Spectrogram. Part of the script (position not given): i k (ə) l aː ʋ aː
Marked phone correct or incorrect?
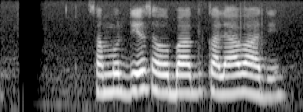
incorrect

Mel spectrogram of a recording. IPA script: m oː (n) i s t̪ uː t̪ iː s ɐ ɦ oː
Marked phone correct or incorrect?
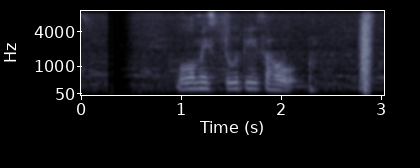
incorrect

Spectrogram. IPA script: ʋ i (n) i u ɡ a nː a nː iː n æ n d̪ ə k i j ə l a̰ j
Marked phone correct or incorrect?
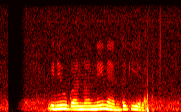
correct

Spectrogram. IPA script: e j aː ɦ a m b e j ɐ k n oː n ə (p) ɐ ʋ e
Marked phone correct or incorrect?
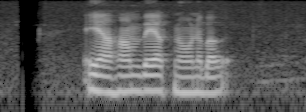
incorrect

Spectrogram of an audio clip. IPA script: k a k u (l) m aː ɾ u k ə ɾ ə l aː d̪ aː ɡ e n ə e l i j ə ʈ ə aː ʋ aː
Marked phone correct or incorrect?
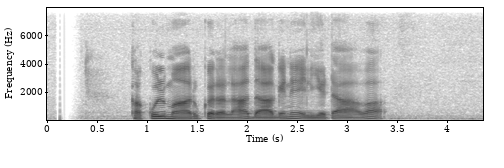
correct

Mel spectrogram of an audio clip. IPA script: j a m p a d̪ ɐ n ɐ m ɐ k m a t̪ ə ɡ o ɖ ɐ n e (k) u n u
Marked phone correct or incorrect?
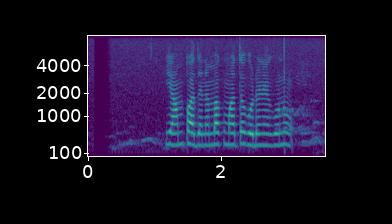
incorrect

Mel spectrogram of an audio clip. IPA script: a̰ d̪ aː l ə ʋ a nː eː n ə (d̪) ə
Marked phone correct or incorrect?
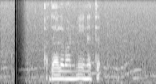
incorrect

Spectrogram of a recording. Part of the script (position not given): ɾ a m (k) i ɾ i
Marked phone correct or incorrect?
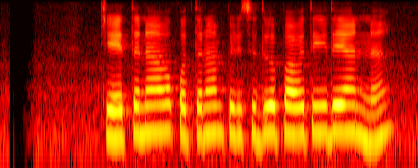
incorrect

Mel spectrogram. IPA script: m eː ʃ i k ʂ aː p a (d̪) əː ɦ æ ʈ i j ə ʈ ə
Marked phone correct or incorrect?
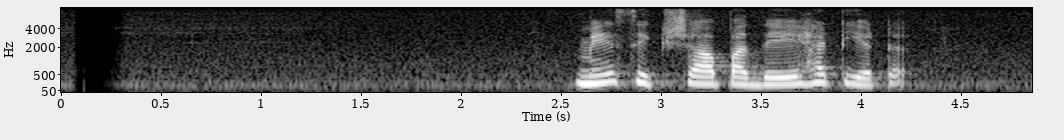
correct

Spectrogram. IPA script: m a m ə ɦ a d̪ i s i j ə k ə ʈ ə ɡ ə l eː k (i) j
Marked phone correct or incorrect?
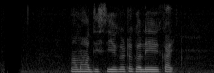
incorrect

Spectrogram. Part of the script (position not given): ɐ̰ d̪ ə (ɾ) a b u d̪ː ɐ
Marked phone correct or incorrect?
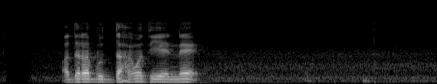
correct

